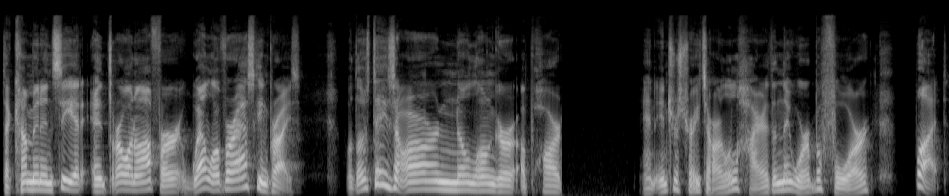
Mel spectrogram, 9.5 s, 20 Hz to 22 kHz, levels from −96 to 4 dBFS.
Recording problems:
audio cutting out; at 5.5 s for 0.5 s

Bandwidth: 15.5 kHz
